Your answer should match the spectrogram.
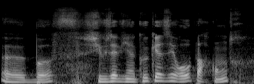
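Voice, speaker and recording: An actor playing a flippant professor and explorer in an audio drama, wry and informal in narration and dialogue. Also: male voice, mid-range voice, normal speed, no room sound, clean studio sound, lightly acted. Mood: hesitant, flippant. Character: flippant, hesitant male professor and explorer narrating his adventure.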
